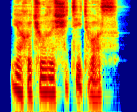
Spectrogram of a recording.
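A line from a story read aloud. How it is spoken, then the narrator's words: Quiet. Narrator (Russian): тихо сказал он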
